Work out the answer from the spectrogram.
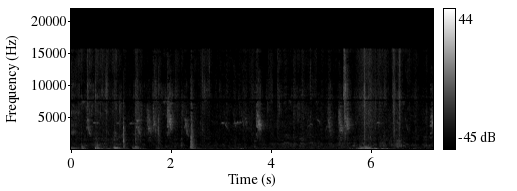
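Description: Small birds chirping on and off in short high calls, with a few low, muffled sounds near the start and again about six seconds in.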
